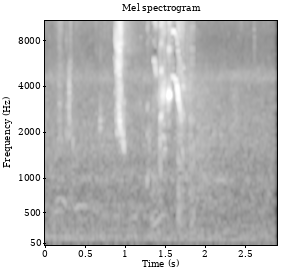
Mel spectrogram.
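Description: A young monkey squeals sharply up close.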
